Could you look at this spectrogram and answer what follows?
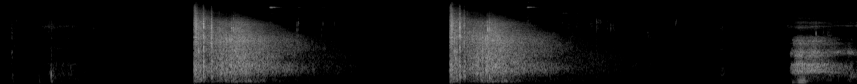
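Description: Two loud rifle shots fired through a TiTrex 360Ti suppressor, each a sharp crack with a long fading tail, a few seconds apart outdoors, with a faint click and brief rustle between them.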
